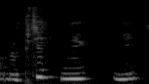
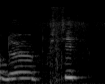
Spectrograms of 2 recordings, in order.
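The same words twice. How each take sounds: First: "petite ni-, nit" restarted and "nit" said carefully, like English "knit"; correcting her accent. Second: "de petite" said the French way, as in "petite" fille; the designer's name read naturally in French; Petite Knit with her French accent. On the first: Shown as a demonstration. Knitter laughs at her accent, retries the name carefully. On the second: Real, not acted. Knitter reads the brand name aloud, French pronunciation. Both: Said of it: "mon accent".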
